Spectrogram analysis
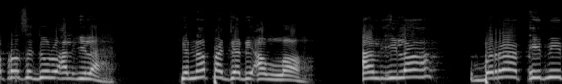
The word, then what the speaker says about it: Allah: Karena asalnya adalah Allahu ilahun.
